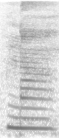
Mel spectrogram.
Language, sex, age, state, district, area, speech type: Odia, female, 18-30, Odisha, Nuapada, urban, read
